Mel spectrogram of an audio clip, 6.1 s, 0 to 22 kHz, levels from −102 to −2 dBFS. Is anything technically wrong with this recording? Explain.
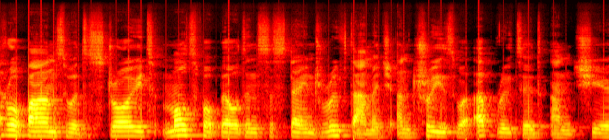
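Yes. From 0.16 s to 6.03 s there are periodic USB or driver dropouts, every 0.125 s. Something blocks the audio path at that fixed interval. About a millisecond of speech is replaced by silence each time, around fifty times, giving steady ticks wherever speech is present.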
